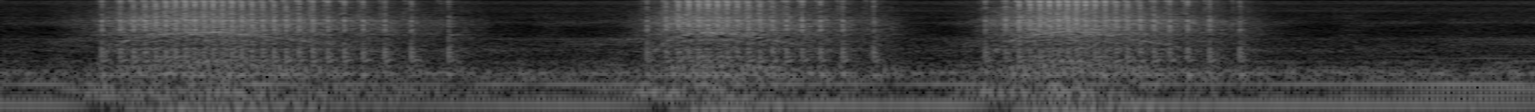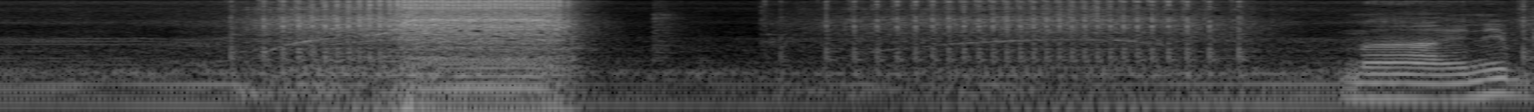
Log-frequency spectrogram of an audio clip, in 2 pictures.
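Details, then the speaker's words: Sewing machine, feed area: a soft, fast rubbing chatter (not a hard rattle) in short bursts, from a dirty feed dog hitting the rotary hook. "Saya menemukan mesin jahit yang berisik di bagian ini, di area pengumpanan, di bagian gigi mesin jahit."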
